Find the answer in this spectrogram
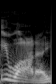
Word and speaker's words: Iwata: Iwata, yes.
